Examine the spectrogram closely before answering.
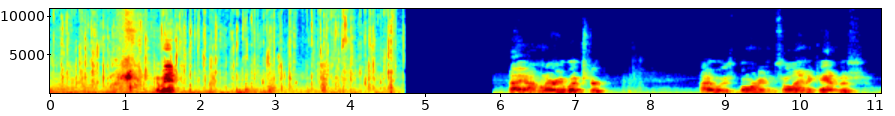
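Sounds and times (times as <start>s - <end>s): crackling patter of wet snow: 0.0s - 4.8s.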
